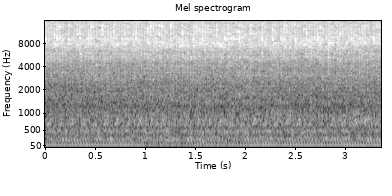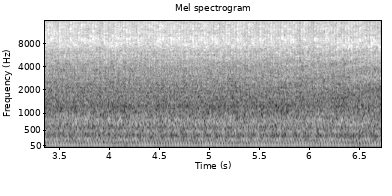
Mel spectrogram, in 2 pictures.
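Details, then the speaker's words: 1959 VW single cab pickup air-cooled engine, started during restoration, left to warm up: a loud, even idle with a steady low beat and no misses or knocks. Normal idle. "Sounds good. Let it warm up for a minute."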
